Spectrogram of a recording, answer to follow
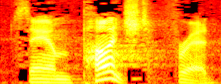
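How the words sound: The stress is on punched.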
